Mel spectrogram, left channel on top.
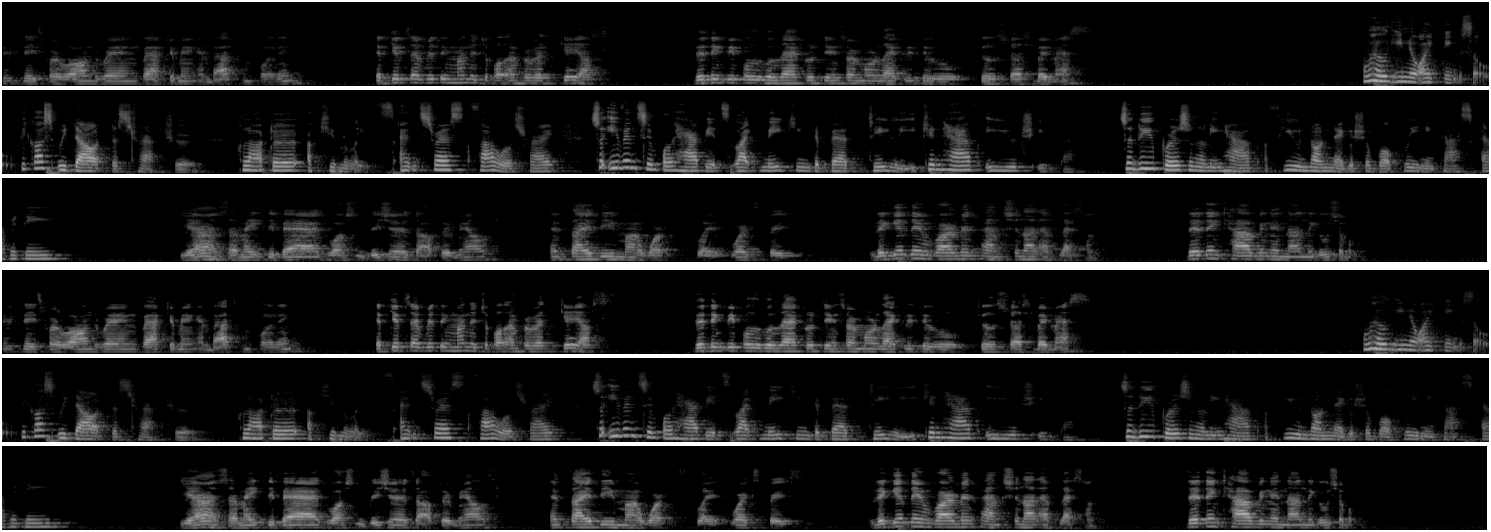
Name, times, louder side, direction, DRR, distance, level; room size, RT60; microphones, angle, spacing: voice 1, 0.0-2.9 3.7-6.1 6.9-10.9 31.5-34.6 35.2-36.4 36.7-37.6 38.4-40.7 41.6-43.2, right 3 dB, 40° right, 8 dB, 1.7 m, -35 dB
voice 2, 13.6-14.9 15.1-16.8 17.2-18.5 18.8-20.4 20.8-25.6 26.1-27.4 27.7-30.3, left 3 dB, 60° left, 11 dB, 1.4 m, -34 dB
13.0 x 8.3 x 8.0 m, 0.43 s
head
